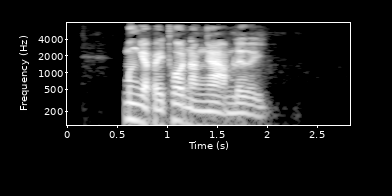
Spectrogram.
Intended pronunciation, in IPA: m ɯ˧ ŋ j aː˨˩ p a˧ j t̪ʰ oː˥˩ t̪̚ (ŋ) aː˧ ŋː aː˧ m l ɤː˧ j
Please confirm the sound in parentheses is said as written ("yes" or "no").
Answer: no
